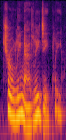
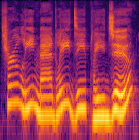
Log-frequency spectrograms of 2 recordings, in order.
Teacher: todas essas três palavras têm a sílaba tônica no início · Shown in: first take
